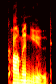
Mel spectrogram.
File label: "comminute", American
